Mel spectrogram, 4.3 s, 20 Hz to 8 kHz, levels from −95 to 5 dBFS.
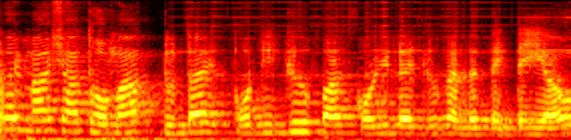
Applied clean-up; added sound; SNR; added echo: neural separator model SepFormer DNS4.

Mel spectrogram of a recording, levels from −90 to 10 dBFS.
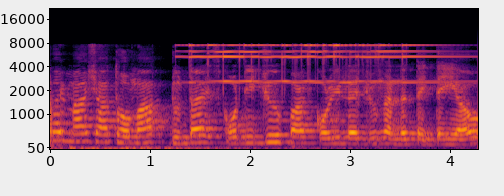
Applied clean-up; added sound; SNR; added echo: none; Bell; 4 dB; reverberation time 0.6 s.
